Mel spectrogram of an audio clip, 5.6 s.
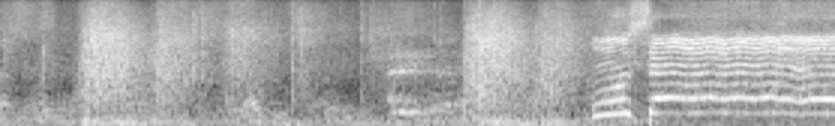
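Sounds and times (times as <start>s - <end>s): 
hands beating chests: 0.3s - 3.9s
speech: 3.9s - 5.4s.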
